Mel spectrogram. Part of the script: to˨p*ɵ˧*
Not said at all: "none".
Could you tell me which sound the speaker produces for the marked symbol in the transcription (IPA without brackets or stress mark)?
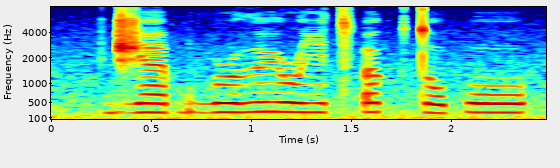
o˧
